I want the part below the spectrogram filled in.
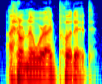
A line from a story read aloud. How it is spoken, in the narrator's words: said with a laugh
